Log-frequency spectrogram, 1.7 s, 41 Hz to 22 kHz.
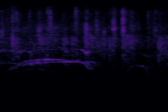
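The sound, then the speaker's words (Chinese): A crowd claps and cheers in a dense, steady burst for Xinzhuang Revival Church (新庄复兴堂), which registered 47 groups of 141 people to read the Bible together. A high sustained whistle-like shout rides over the clapping, with another brief rising-then-falling cheer toward the end. “我知道你们在线上看，欢呼一下。”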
